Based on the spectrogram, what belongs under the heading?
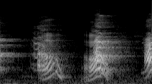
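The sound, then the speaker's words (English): A voice imitates a dog barking, as Tweety appearing as Dorothy's dog Toto, giving three short, loud, yappy barks in quick succession, with no other talk. “Oh, and Tweety makes an appearance as Dorothy's dog, Toto.”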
